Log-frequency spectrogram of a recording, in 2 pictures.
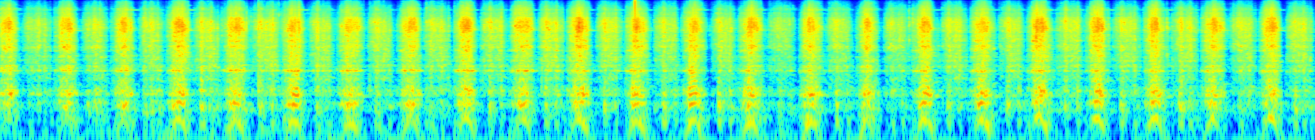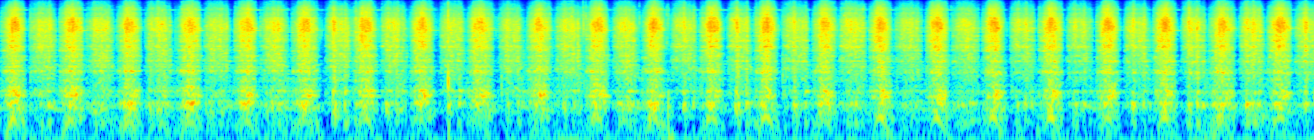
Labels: Is wood being cut?
yes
